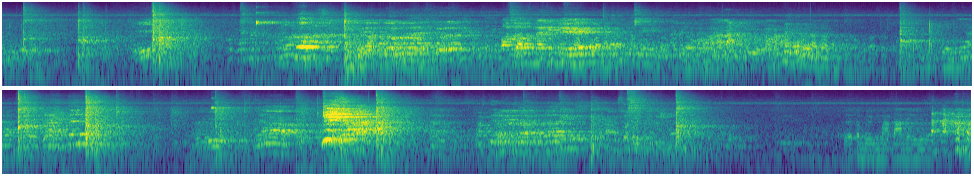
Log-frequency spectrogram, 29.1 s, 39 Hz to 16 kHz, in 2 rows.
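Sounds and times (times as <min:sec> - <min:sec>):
players' voices: 0:00.0 - 0:28.6
person shouting: 0:19.3 - 0:20.0.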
